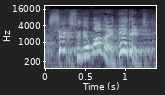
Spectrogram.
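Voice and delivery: put-on high, happy New Zealand accent, lilting up; two cheery Kiwis, upbeat whatever the news. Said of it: "still sound happy".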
